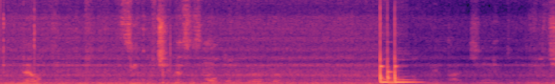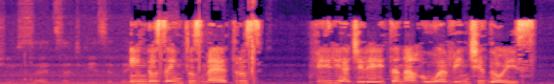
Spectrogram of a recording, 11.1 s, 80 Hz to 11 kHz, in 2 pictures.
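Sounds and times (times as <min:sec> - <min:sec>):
car engine and road noise: 0:00.0 - 0:11.0
short steady tone: 0:03.8 - 0:04.4.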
